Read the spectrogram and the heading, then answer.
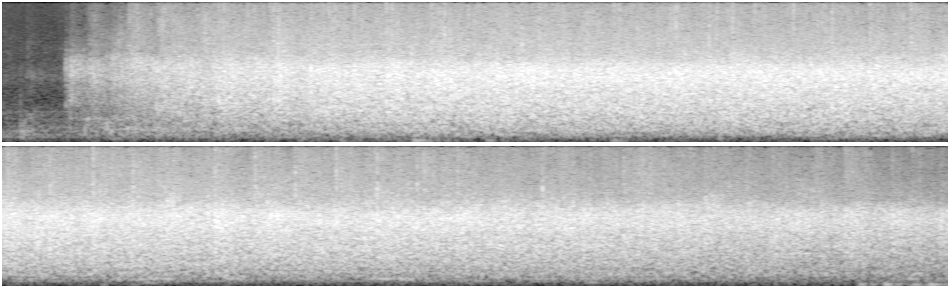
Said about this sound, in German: Kräftiger Applaus für euch. Ihr seht, ihr habt Unterstützung, einen Fanclub mit dabei sozusagen.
